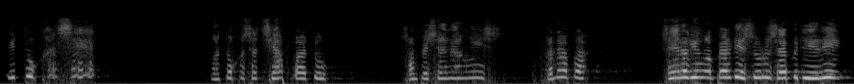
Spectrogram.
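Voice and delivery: high-pitched tearful explanation, acted; imitating a crying housemaid. Weeping housemaid explains the tape to her employer, mock tearful. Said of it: "Kenapa kamu nangis?".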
